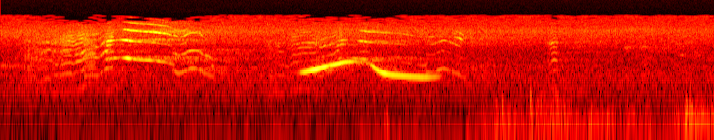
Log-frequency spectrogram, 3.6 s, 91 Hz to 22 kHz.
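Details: Cockatoos in New South Wales, Australia, on 30 September 2012 in rain, give a few drawn-out, wailing calls that rise then fall, one louder midway, followed by low wind or handling rumble. The recordist has heard they signal rain nearby.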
